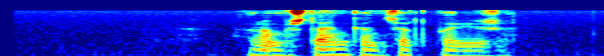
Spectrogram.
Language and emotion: Russian, neutral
